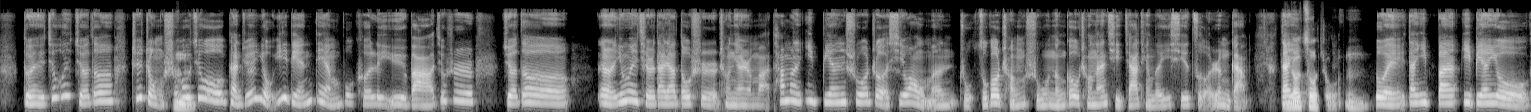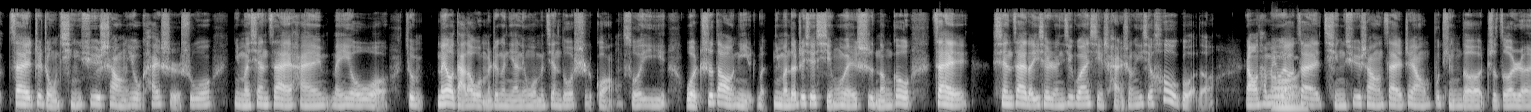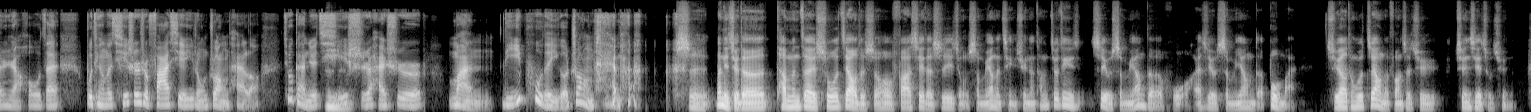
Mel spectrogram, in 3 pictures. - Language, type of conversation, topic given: Chinese, podcast, 当被家人情绪勒索时你怎么办？
- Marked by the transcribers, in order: tapping; laughing while speaking: "态吧"; laugh; other background noise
